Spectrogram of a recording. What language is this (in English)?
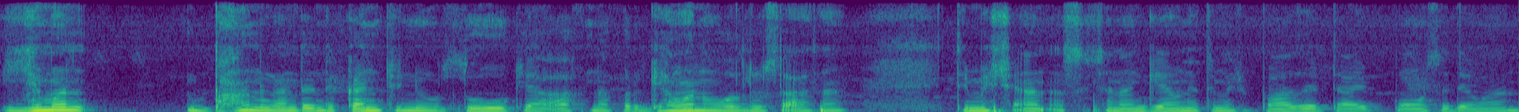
Kashmiri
